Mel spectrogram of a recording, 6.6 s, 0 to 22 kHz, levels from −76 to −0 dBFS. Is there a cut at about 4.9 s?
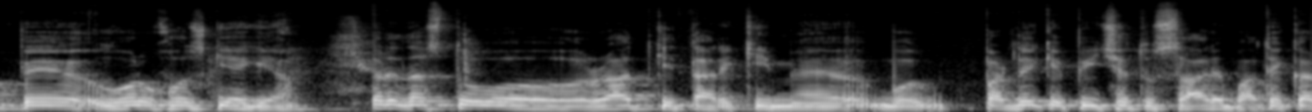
no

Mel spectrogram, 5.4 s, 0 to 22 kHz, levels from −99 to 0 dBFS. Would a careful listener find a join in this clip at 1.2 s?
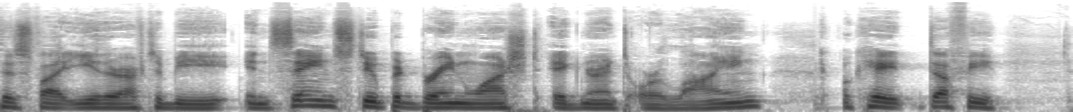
yes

